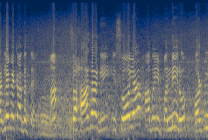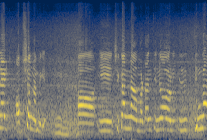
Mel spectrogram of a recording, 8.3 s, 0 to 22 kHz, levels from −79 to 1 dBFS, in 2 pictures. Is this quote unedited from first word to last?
yes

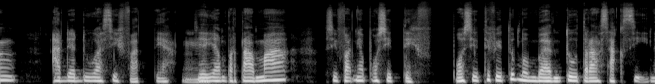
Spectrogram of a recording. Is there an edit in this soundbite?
no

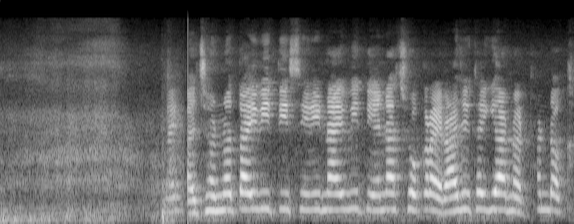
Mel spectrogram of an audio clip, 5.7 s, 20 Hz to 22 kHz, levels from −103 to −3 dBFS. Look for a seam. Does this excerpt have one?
yes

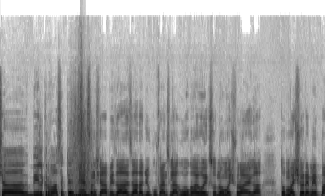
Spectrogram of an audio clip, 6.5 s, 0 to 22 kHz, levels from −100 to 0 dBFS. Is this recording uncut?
no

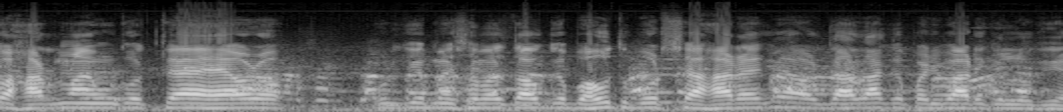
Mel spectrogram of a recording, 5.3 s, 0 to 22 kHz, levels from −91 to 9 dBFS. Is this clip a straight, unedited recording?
yes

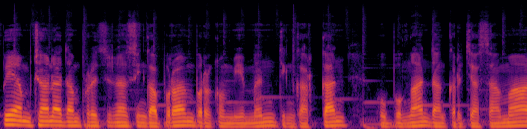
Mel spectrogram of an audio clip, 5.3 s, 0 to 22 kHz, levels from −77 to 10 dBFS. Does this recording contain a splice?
no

